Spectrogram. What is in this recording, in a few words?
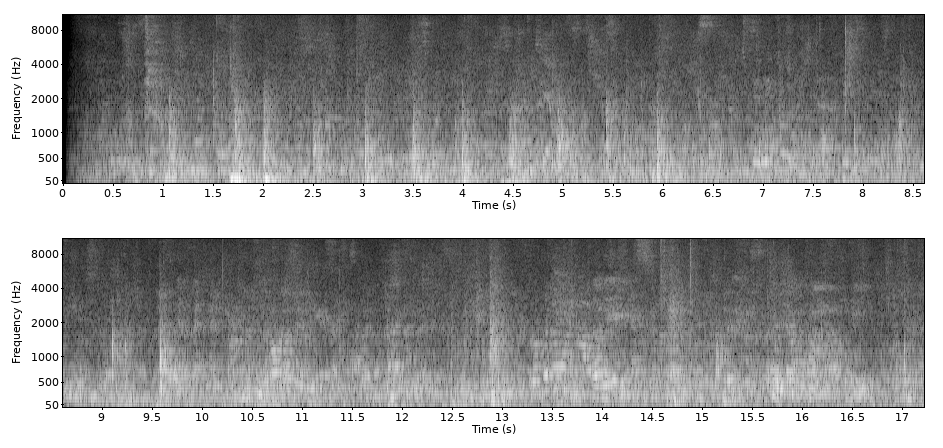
hall small atmo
